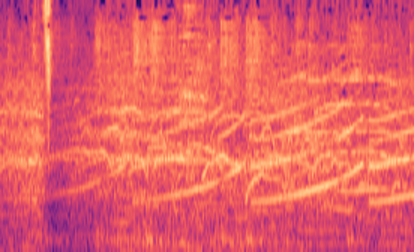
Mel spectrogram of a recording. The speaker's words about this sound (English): Evacuation alarm. Everyone, get out of the building.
